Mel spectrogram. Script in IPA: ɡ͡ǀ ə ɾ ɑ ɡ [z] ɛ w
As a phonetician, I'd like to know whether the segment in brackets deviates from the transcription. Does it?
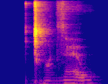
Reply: no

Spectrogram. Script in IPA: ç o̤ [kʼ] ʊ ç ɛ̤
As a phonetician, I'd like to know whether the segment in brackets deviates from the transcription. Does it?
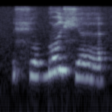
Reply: yes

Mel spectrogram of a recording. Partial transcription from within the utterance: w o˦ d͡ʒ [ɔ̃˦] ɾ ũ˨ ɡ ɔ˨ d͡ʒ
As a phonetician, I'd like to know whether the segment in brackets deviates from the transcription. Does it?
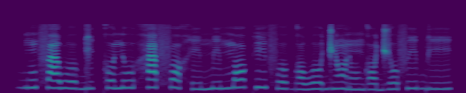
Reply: yes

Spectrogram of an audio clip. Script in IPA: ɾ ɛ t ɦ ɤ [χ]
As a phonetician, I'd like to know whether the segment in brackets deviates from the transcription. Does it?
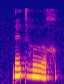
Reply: no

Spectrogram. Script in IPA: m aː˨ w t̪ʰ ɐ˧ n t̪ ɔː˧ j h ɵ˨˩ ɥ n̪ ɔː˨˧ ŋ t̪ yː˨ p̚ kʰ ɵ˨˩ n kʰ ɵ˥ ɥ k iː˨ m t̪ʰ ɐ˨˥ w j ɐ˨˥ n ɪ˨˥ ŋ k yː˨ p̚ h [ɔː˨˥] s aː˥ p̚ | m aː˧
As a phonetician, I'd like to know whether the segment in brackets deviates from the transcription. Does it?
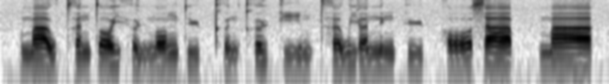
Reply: no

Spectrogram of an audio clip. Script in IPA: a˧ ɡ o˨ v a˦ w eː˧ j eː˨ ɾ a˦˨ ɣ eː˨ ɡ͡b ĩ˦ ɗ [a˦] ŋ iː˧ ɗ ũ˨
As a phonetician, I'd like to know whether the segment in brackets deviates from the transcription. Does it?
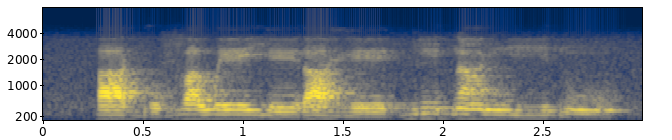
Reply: yes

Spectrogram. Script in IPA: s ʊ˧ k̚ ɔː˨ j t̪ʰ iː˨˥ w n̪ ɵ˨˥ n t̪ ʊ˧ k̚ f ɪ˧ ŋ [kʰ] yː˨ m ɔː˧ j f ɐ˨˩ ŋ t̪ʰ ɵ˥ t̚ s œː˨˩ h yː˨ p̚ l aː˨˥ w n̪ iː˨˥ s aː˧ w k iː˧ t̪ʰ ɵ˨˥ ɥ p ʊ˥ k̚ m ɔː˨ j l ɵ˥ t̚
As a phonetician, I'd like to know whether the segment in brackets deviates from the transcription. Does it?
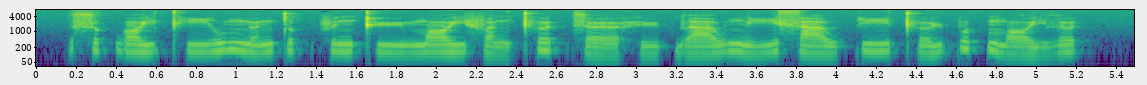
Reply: no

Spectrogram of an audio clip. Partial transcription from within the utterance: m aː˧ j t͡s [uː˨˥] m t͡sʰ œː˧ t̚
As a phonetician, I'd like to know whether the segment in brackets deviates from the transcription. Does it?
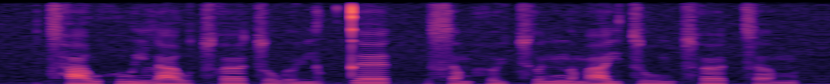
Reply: yes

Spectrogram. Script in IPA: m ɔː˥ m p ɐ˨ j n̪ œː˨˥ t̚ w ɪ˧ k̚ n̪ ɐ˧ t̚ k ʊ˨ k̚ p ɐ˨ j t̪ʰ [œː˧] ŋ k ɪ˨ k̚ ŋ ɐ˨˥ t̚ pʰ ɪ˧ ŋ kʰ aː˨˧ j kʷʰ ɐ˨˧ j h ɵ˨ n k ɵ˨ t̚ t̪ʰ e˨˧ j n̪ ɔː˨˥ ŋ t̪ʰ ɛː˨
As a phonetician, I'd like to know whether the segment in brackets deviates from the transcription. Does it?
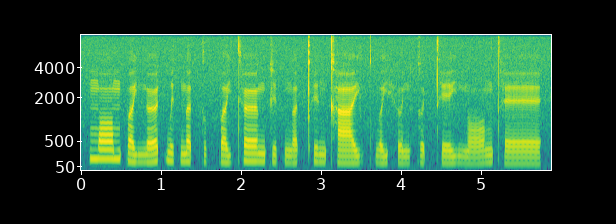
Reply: no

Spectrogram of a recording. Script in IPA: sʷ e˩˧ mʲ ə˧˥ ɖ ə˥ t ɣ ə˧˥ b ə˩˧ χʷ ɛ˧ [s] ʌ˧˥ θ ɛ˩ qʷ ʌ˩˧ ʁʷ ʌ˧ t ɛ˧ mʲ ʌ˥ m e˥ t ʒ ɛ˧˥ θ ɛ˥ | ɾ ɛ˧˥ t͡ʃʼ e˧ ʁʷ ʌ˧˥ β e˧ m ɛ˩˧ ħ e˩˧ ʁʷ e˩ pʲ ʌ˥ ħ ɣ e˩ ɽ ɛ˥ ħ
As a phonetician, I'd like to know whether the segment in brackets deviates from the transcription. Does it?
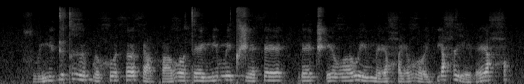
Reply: yes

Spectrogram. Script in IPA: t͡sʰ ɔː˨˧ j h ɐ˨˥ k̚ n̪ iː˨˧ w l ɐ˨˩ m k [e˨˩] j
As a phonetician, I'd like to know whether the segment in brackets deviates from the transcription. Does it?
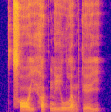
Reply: yes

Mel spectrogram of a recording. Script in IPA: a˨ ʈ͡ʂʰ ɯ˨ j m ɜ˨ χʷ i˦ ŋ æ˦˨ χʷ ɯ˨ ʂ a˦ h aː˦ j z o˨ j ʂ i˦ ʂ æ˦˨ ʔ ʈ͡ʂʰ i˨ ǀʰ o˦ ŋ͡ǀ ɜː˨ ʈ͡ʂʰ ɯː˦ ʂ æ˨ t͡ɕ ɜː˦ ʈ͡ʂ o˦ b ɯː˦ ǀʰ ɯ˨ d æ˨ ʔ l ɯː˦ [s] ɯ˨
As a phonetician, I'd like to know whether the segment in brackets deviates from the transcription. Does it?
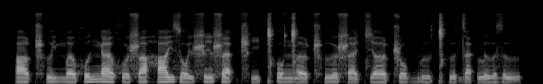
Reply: yes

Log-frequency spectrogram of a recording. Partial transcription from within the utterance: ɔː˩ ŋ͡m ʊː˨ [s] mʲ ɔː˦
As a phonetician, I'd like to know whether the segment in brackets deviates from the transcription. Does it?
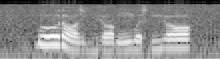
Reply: no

